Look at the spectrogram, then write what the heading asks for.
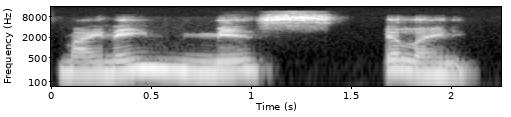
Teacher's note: não é o M junto com o E. E sim o M junto com o I do is.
